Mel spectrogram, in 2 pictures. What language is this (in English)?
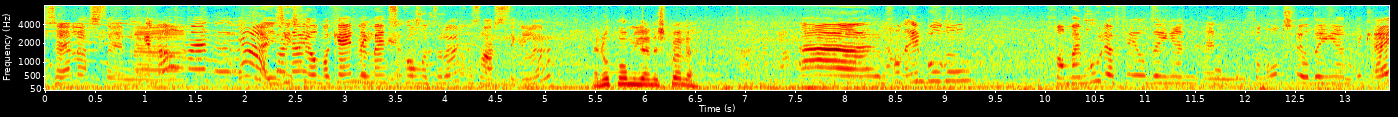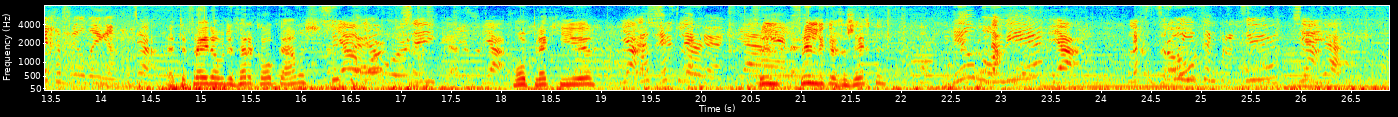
Dutch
